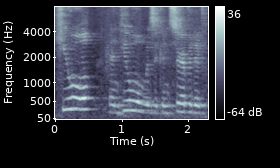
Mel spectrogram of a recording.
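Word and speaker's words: Whewell: Huell and moral philosophy so it's so that's pronounced Huell and Huell was a conservative christian cleric who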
